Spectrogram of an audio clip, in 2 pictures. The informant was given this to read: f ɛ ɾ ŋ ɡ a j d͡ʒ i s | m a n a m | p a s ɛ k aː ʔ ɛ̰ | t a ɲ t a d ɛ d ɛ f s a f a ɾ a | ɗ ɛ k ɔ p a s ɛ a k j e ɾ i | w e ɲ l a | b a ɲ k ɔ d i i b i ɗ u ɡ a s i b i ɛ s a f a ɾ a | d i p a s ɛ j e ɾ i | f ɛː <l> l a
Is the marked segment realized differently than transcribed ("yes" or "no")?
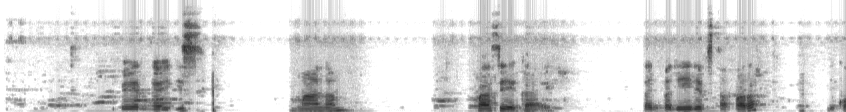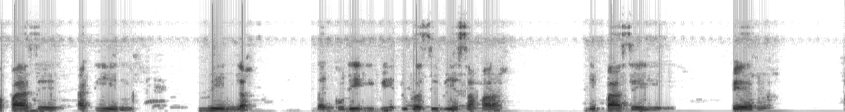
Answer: yes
